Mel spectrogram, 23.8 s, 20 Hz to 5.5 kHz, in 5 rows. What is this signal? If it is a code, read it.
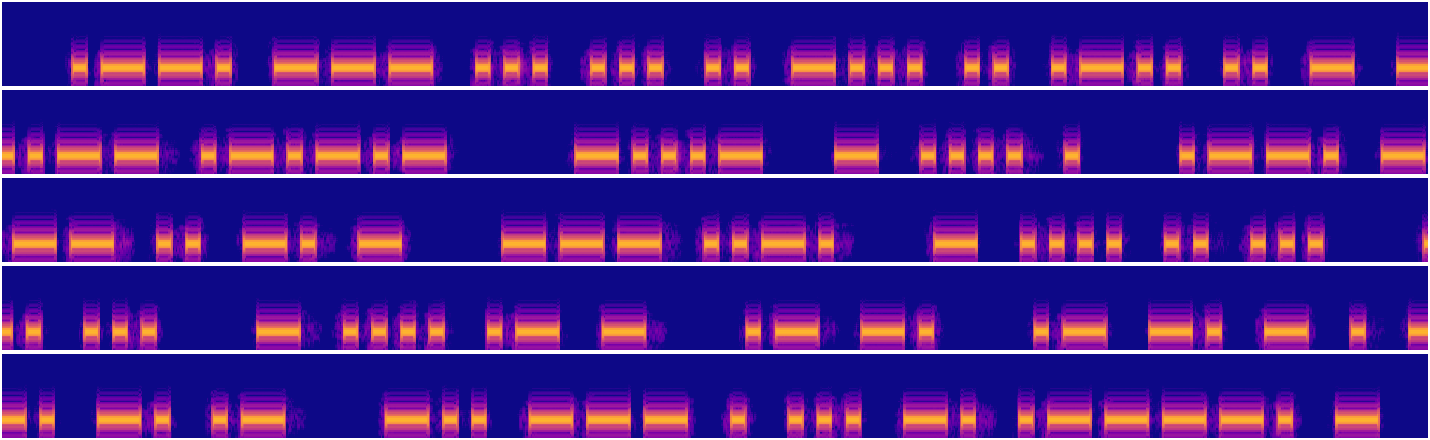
Morse code, heard as a keyed tone, about 25 wpm, 600 Hz. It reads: POSSIBILITY. <BT> THE POINT OF THIS IS THAT AN ANTENNA DOESN'T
